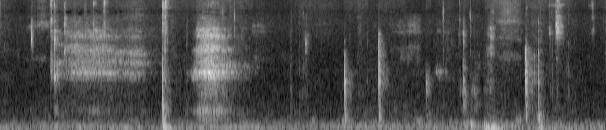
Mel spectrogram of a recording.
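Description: A chair creaks in a series of drawn-out, groaning squeaks and sharp clicks as someone slowly leans backward in it, over a low steady rumble, with no one speaking.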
